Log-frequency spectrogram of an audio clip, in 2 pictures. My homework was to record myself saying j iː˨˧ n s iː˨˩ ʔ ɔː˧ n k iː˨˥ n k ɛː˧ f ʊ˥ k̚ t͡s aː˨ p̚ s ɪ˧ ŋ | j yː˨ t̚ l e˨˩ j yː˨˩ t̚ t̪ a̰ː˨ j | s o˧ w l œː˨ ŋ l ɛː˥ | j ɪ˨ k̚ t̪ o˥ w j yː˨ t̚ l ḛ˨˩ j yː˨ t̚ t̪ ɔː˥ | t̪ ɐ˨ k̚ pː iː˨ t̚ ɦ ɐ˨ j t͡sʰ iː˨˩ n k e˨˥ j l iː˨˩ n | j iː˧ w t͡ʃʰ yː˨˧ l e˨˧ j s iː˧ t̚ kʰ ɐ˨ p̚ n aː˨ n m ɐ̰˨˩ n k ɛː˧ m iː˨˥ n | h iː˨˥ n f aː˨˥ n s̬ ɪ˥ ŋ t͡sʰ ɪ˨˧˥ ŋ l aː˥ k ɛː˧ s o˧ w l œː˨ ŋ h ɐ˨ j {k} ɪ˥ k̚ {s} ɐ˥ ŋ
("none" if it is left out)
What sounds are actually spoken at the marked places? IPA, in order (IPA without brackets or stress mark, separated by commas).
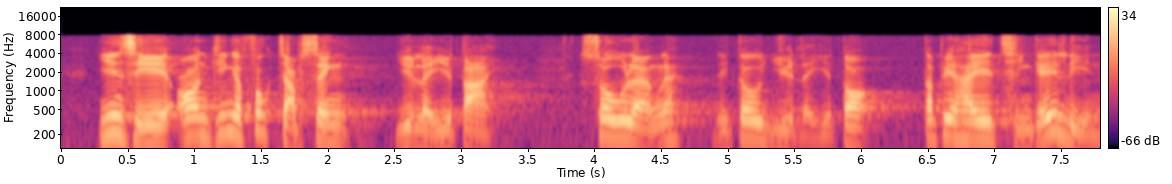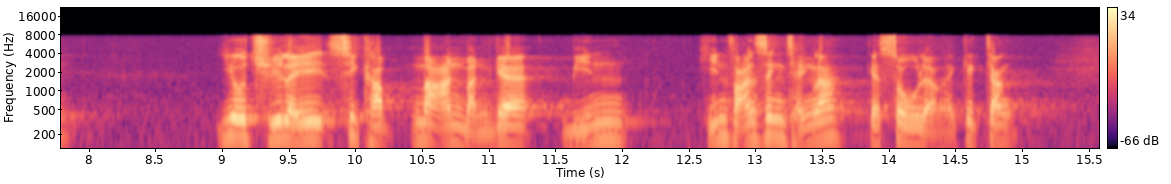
k, t͡s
